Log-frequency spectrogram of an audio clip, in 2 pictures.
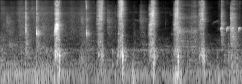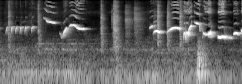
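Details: White-rumped Shama of the Aceh type in a breeding enclosure, with chicks beginning to fly. Repeated sharp clicks and taps lead into short level whistles, then bright twisting chirps and whistled notes toward the end.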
